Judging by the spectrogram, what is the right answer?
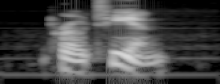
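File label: "protean", US English; pronunciations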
